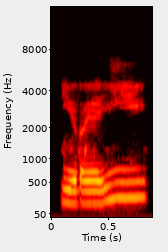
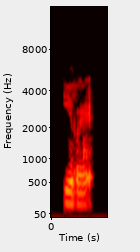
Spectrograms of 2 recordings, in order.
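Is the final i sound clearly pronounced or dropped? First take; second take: clear; dropped. First: The final i sound is clearly pronounced. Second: The final i sound is dropped. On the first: The speaker calls it wrong. "tidak i dengan jelas jadi kirei" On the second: The speaker calls it right. "tapi kire"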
